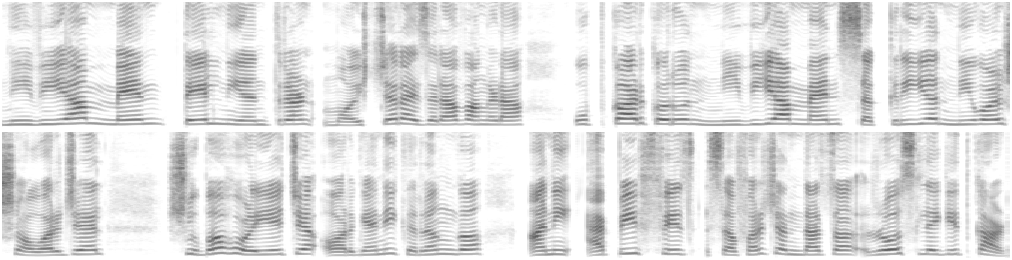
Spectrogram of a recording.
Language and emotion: Goan Konkani, neutral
